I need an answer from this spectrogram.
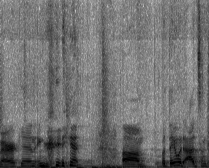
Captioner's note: laughing; words whooshing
